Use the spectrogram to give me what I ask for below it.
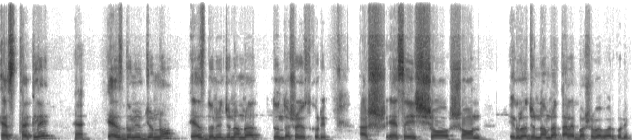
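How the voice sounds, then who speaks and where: A man's voice: a little high, fairly even intonation, moderate pace, pauses often, darkish tone. A man teaching a spelling lesson, repeating each word and checking in with "right?" after almost every point. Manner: repeats words and keeps asking "ঠিক আছে?".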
